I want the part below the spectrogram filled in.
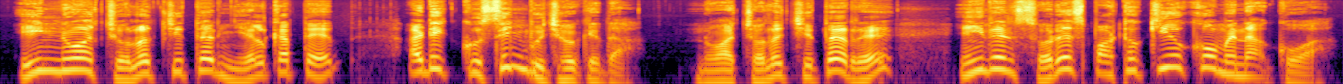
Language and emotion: Santali, happy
